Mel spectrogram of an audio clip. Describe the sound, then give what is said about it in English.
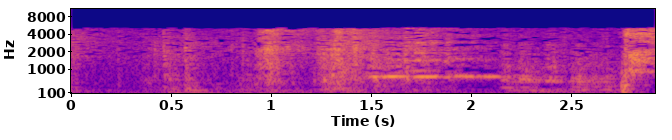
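By a steel door in the dark, lit by a match, a single short, sharp cough bursts out near the end, following a stretch of rumbling, scraping noise and a thin squeak. No one speaks. “what a time to cough.”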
